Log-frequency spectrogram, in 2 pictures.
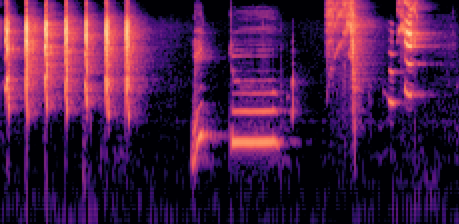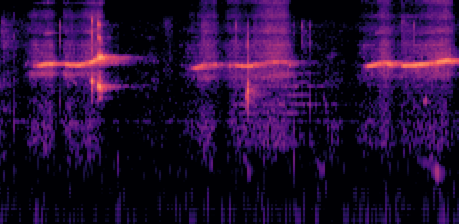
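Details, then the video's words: Indoor pet parrot known for talking: a rapid series of sharp clicks, a nasal squawk and hoarse bursts, then several thin level whistles spaced apart. "बहुत बोलता है बहुत बात करने बाला तोता"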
